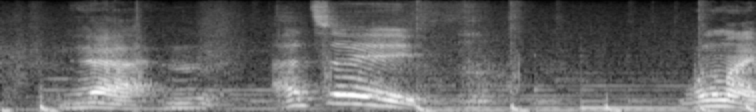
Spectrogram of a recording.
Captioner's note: blows raspberry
